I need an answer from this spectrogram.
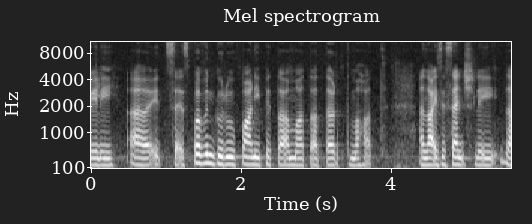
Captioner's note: non-english speech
